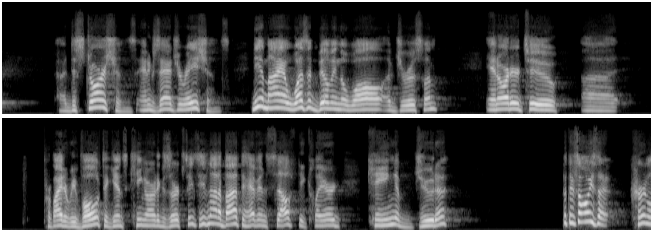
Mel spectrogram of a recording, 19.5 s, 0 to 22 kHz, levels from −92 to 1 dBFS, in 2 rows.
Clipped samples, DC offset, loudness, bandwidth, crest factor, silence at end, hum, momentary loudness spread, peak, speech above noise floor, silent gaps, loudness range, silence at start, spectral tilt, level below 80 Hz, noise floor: under 0.1%; under 0.1%; -21 LUFS; 13.5 kHz; 20 dB; 0 s; none; 14 LU; -2 dBFS; 65 dB; none; 4 LU; 0.85 s; -6.5 dB/octave; -70 dBFS; -86 dBFS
